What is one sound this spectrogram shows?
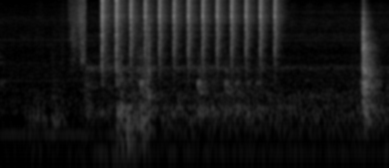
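A gas stove igniter clicks rapidly.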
